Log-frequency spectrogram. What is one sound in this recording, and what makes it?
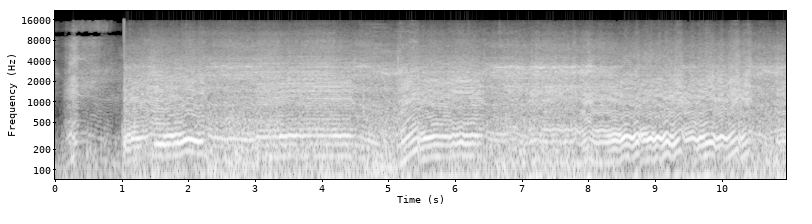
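A motocross bike engine roars loudly up close as it climbs a dirt track.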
